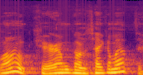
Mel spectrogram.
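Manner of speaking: ordinary talk, nothing marked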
